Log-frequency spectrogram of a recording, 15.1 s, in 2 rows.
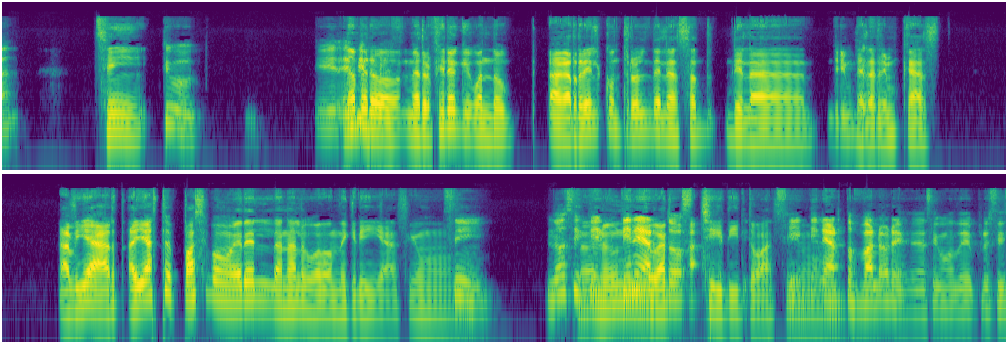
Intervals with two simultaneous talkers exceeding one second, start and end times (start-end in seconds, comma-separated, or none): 11.8-13.8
